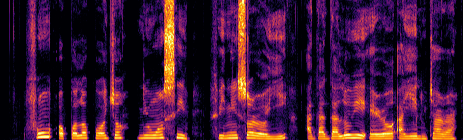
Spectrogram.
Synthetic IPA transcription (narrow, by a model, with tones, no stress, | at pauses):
fũ˦ɔ˦˨k͡pɔ˨lɔ˦k͡pɔ˧d͡ʒɔ˦ | nĩ˦w̃ɔ̃˦si˦˨ | fi˧nĩ˦sɔ˦˨ɾɔ˨jiː˨˦ | a˨ɡa˨ɡa˨lo˦ɾi˦e˦˨ʔɛ˨ɾɔ˧a˧je˧lu˨d͡ʒa˦˨ɾa˧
